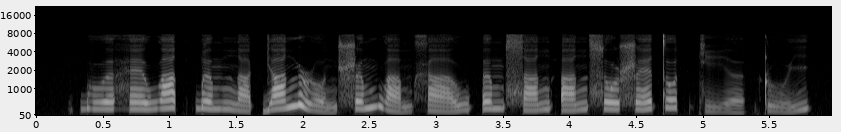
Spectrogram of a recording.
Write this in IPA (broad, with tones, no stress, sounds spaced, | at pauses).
ɓ u˧ ə̯ h ɛ˧ w a˦˥ t̚ ɓ ə˧ m n a˨˩ k̚ j a˧˥ n ɹ o˨˩˨ n ʂ ə˧˥ m w a˨˩˨ m x aː˨˩˦ w ʔ ə˧ m s a˧˥ n ʔ a˧˥ n s o˧ ʂ ɛ˧˥ t̪ o˦˥ t̚ c i˨˩ ə̯ | ʈ u˨˩˦ j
